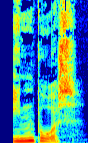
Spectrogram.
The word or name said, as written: indenbords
